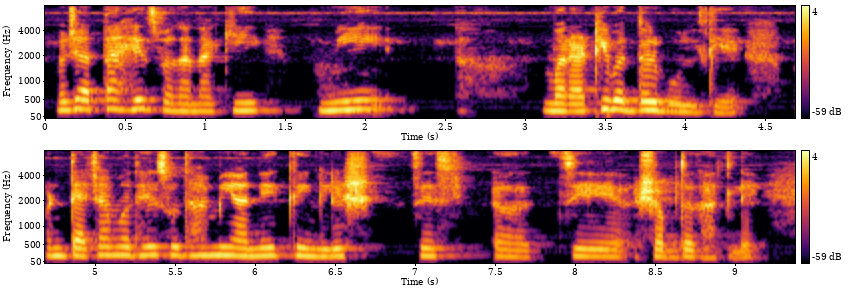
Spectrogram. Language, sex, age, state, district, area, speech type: Marathi, female, 30-45, Maharashtra, Satara, urban, spontaneous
